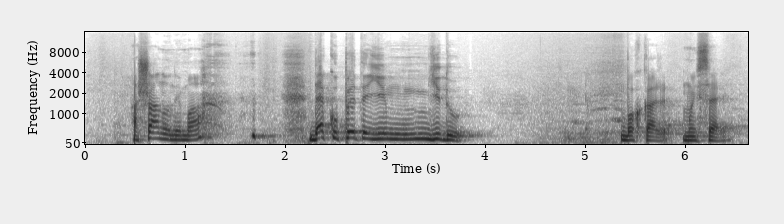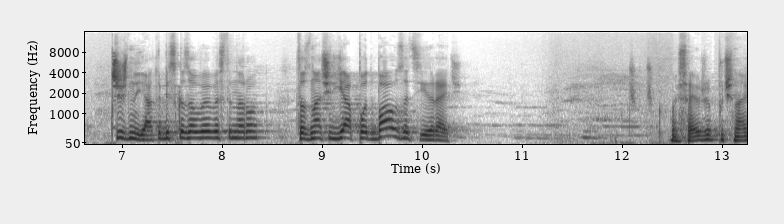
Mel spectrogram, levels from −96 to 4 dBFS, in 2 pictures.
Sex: male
